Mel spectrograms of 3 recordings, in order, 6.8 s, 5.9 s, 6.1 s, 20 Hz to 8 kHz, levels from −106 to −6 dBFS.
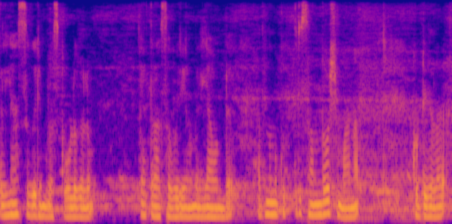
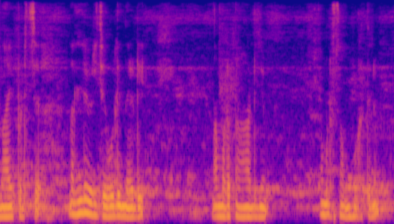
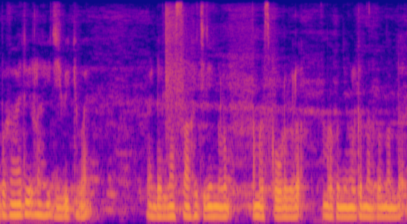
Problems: background sounds at intervals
